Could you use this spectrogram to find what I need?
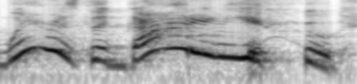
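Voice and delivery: high, loud, slow, incredulous disbelief.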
